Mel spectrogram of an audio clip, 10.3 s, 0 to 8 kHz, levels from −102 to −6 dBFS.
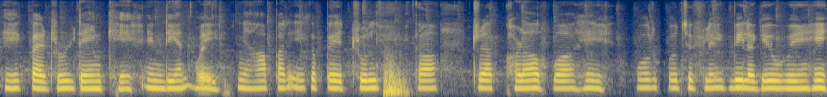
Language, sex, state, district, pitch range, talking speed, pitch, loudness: Hindi, female, Bihar, Sitamarhi, 185-195 Hz, 125 wpm, 190 Hz, -18 LUFS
